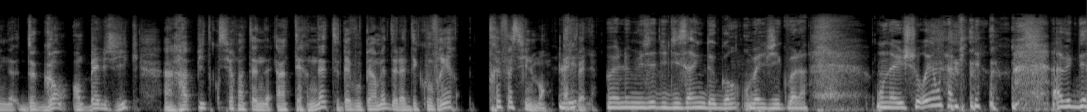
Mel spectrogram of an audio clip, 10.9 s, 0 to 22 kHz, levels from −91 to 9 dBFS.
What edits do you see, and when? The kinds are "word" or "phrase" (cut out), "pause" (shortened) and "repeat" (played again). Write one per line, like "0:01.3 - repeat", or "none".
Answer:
0:02.2 - word
0:03.4 - word
0:05.8 - word
0:09.4 - word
